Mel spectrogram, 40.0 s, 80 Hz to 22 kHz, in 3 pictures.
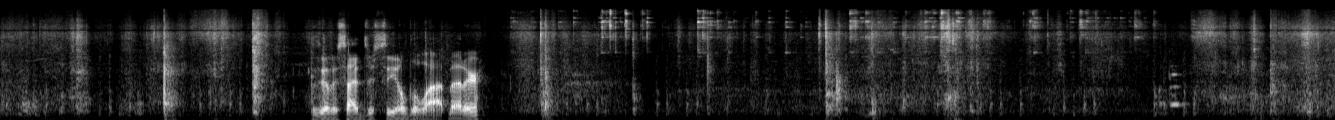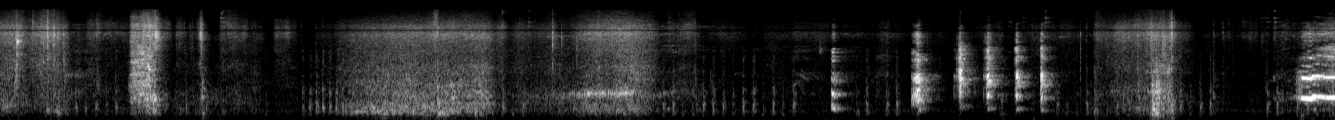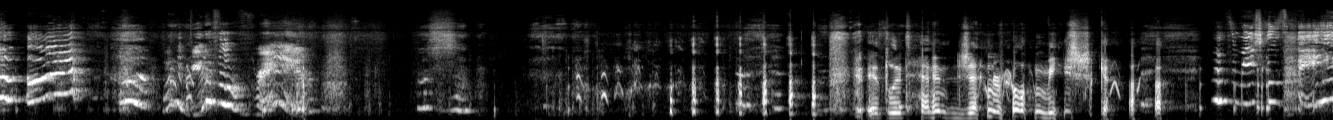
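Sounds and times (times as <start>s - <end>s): cardboard scraping and rustling: 12.0s - 18.5s
blade cutting packing tape: 14.6s - 15.1s.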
